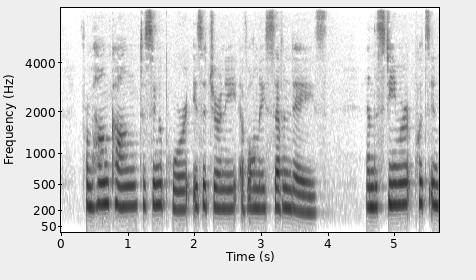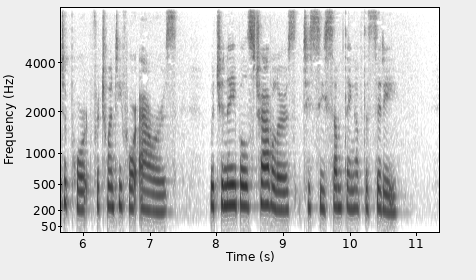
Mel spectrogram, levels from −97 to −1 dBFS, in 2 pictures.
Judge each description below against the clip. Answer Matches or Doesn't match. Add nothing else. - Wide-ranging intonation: Doesn't match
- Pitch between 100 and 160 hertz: Doesn't match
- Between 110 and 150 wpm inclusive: Doesn't match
